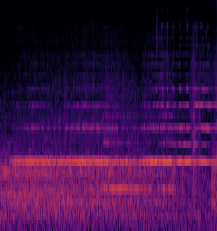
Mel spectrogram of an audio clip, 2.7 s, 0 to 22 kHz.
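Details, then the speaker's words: Meebike Gallop e-bike with a 750 W motor, hard braking from about 24 mph; steady high squeal near 1.3 kHz with a lower tone joining, lasting the whole stop despite adjustments; brake squeal. "and yes you can already hear that the brakes squeak a lot so I did some adjustments but they are just squeaking"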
